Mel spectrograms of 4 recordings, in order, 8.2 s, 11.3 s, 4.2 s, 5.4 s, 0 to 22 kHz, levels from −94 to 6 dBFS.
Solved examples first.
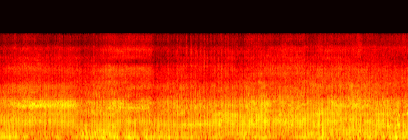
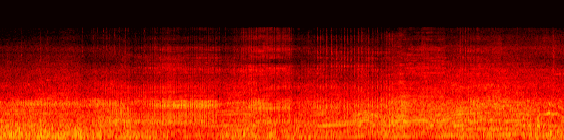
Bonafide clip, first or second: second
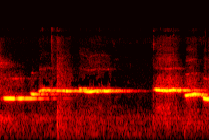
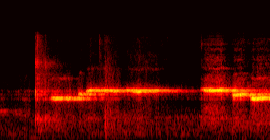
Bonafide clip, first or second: first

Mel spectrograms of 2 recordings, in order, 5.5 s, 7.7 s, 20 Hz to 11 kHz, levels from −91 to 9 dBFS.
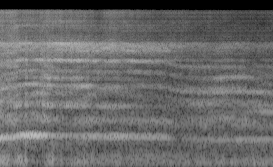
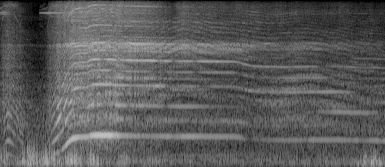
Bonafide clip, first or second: second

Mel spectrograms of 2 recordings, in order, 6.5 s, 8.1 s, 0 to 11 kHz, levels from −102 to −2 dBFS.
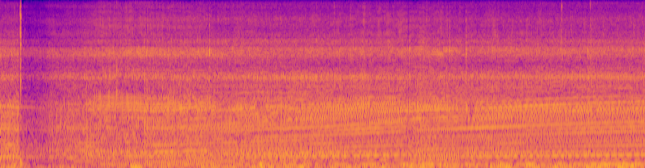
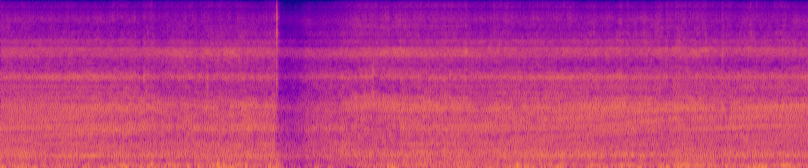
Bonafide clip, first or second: first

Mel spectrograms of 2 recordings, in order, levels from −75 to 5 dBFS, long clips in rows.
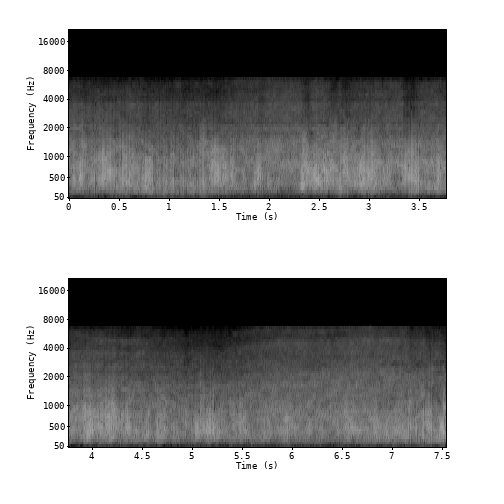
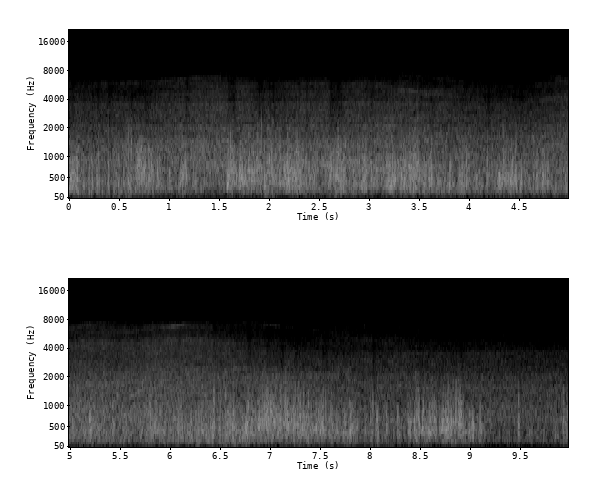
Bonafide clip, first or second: second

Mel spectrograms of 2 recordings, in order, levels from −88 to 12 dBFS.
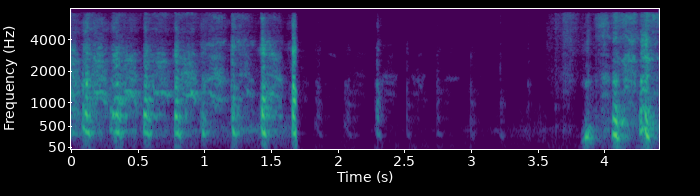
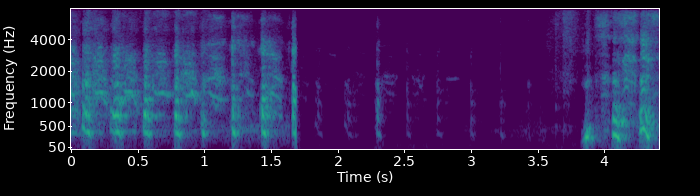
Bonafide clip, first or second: second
